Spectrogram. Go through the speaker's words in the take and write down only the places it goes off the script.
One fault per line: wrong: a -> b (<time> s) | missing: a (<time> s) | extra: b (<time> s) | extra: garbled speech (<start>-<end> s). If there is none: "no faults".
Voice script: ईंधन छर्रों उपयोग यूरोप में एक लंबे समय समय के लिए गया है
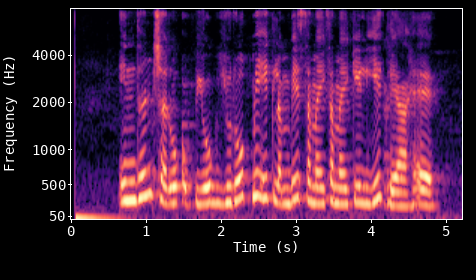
no faults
